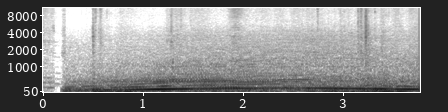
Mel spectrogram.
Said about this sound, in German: Also da hört man halt den, den Sportwagen.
